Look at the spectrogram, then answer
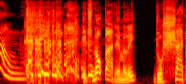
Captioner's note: all giggle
